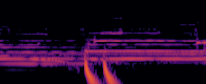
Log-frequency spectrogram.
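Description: Ambient background music: sustained synth chords with deep booming beats that drop in pitch, a heartbeat-like double beat about a second in.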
